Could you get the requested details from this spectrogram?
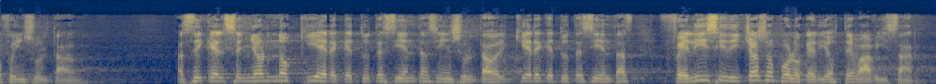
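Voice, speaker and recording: High-voiced preacher in a reverberant hall. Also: male voice. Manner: animated, acts out scenes. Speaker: pastor. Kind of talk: storytelling sermon. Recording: long reverb of a large hall.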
